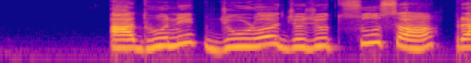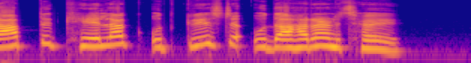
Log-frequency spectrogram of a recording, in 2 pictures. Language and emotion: Maithili, neutral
